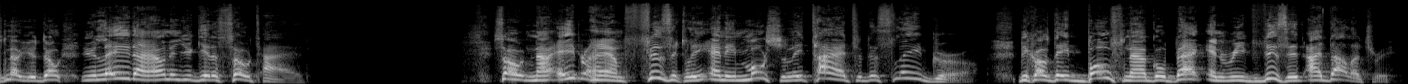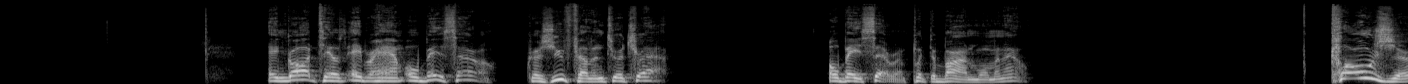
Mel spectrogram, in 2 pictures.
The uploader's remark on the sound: Delivered at Kingdom Center Rockford.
